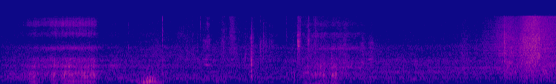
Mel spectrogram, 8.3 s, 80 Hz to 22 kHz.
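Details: Elderly golden retriever, adopted about 15 years ago and in worsening health, snoring while sound asleep: soft, rattly snoring breaths with small snorts and sniffs, fairly quiet, with light room noise.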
